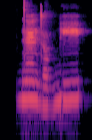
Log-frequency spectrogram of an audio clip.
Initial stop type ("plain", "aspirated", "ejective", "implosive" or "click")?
plain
